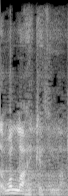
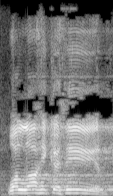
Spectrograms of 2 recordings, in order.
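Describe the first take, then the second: First: Said in the usual way. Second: والله كثير slowed, louder and higher; emphatic. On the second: Real, not acted. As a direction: lean hard on والله كثير, slow and loud. (والله كثير بتوكيد بطيء وصوت عال)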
